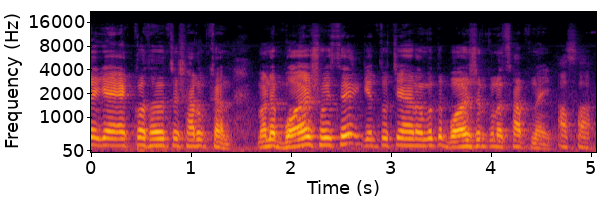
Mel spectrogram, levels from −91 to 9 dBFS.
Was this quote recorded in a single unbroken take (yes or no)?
yes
